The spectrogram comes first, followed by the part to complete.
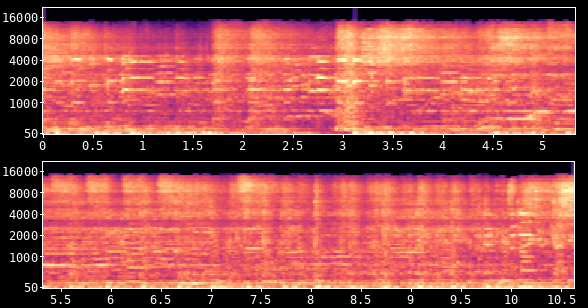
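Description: A metal band playing loud live, with heavy drums and distorted guitars over a dense full-band sound. The low end drops out briefly just before three seconds in, then the full band crashes back in.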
